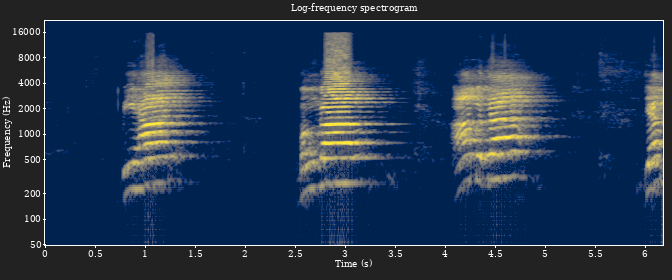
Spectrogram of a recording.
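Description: An elderly man speaks forcefully into a microphone in loud bursts, with pauses between phrases.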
